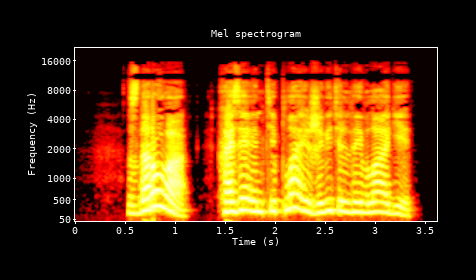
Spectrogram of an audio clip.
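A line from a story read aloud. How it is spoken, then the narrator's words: Shouting. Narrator (Russian): прокричал он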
